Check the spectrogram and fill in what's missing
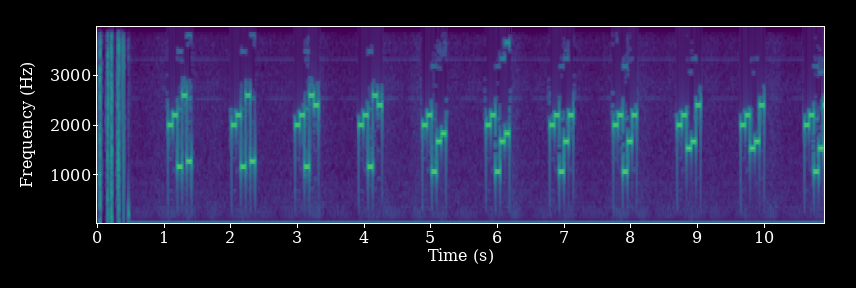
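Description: Five-tone selective call (ZVEI), heard as quick runs of five tones, tones of about 70 ms. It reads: 89223 89223 89220 89220 89167 89167 89169 89169 89560 89560 89150
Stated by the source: ZVEI five-tone selective call received on SDR.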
